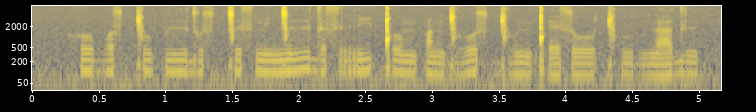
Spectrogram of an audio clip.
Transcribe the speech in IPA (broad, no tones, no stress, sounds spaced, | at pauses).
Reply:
h o b ɔ s ǀ u p ɨː d u s ǀ ɨ s n i ŋ͡ǀ ɨː d ɜ s r i ǃ o m p ɑ n ɡ͡ǀ oː s ɡ͡ǀ oː n ǃʼ ɛ s oː ǀʰ uː b n a d ɨ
